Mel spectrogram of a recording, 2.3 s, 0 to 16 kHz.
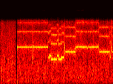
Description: SSTV (slow-scan television), PD 290.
